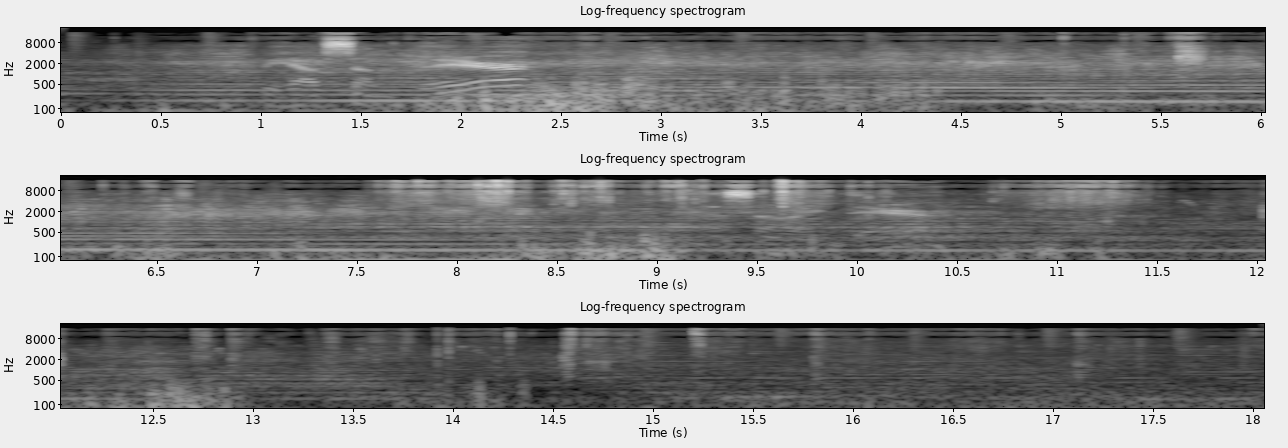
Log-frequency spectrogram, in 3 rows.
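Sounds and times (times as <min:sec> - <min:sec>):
motor engine running steadily: 0:00.0 - 0:18.0.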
